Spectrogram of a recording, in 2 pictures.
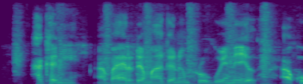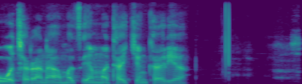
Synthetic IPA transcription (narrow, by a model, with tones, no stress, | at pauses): ha˦ka˨neː˨ | ʔa˨baː˦jɐ˦rda˨maː˦ɡɐ˨nɪ˦mpɾoː˨ɡʷwe˦ne˦˨lʔa̰˨kʷoː˦wɐ˨t͡ʃe˨ɽaː˦naː˦ʔa˨mɐ˦sʼɐ˦jɪ˦mːɐ˦tʰaː˦kʲɪ˦ŋkʰaː˦ɽɪ˦jaː˦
